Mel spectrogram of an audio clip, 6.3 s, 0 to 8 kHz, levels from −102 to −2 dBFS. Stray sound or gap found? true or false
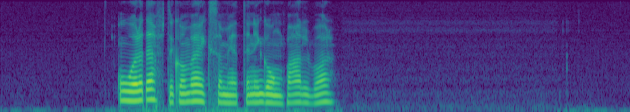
false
